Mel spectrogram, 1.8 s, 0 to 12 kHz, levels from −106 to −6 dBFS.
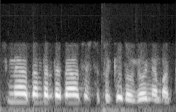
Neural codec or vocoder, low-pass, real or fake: none; 10.8 kHz; real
